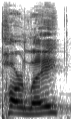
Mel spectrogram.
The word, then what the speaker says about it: Parler: read that tweet did you read that parlay it doesn't just doesn't have the same mouth feel it doesn't roll off the tongue it's not as easy it's an extra step parlay it's two syllables par lay tweet it's one syllable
